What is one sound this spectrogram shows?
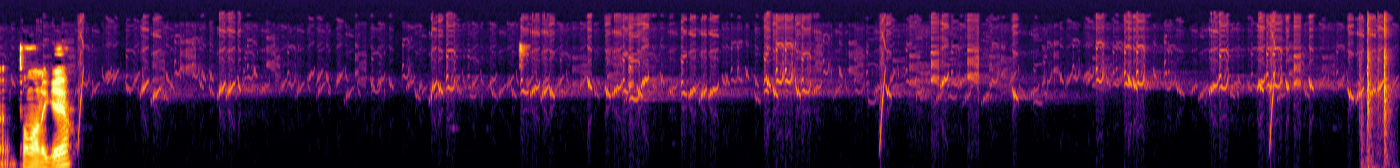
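Soft, quick electronic blips tick rapidly, one after another.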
